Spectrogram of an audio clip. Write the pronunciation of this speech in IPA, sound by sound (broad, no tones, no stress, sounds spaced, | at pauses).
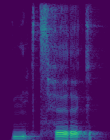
mʲ ɛ̃ k t͡sʰ ɛ ɾ ɛ k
